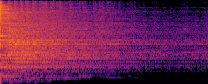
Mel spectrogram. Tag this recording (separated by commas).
Hi-hat, Musical instrument, Cymbal, Percussion, Music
